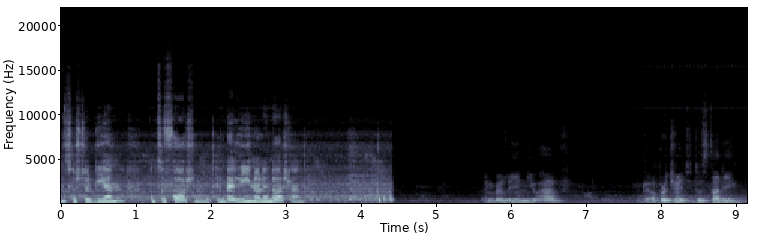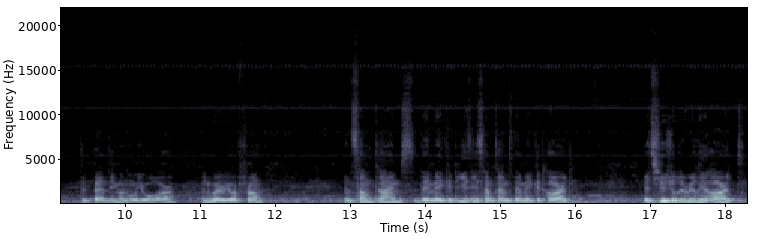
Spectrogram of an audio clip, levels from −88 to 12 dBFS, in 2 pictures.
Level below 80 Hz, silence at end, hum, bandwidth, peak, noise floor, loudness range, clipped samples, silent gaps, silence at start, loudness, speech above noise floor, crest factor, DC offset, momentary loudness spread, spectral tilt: -58 dBFS; 0 s; none; 10.5 kHz; 0 dBFS; -62 dBFS; 13 LU; under 0.1%; none; 0 s; -20 LUFS; 43 dB; 20 dB; under 0.1%; 18 LU; -6.5 dB/octave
